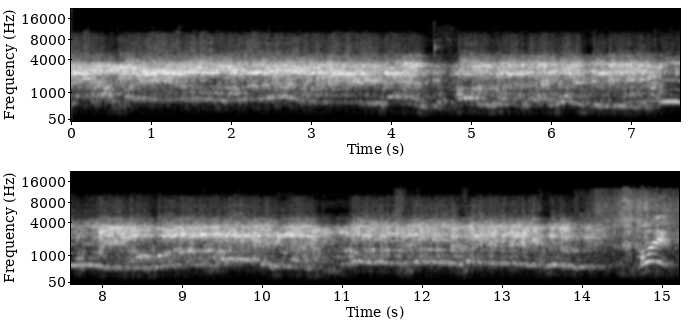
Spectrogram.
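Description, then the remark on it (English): A football crowd at a match, recorded on a mobile phone, chanting and shouting, a loud, continuous roar of many voices with rising and falling tones, sustained for about fifteen seconds with a brief dip midway. “Someone got this on their mobile phone and we had to track it down of me at a football match.”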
